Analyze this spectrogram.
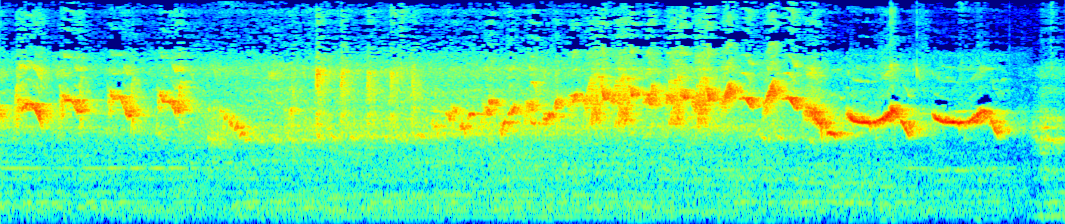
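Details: Morning lure song of the wambi for caged wambi: descending chirp phrases, then rapid clicks and a rising chattering run that ends in whistled upslurs.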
